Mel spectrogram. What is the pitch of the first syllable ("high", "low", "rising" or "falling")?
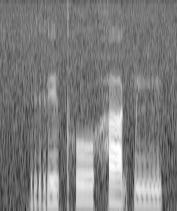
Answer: low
